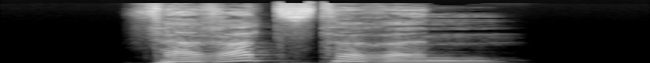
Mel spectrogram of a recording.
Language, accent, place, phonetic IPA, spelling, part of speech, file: German, Germany, Berlin, [fɛɐ̯ˈʁat͡stəʁəm], verratzterem, adjective, De-verratzterem.ogg
- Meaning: strong dative masculine/neuter singular comparative degree of verratzt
